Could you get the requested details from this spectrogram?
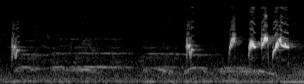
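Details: Short-phrased song of a caged red-whiskered bulbul: two isolated sharp chirps, then a rapid run of four bright whistled notes rising and falling. Soft low hum sits beneath.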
